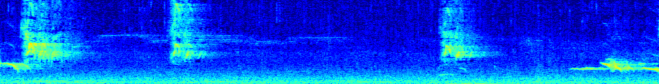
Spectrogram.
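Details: Woodland bird song of high, bright chirp bursts spaced a few seconds apart, ending in a run of clear whistled falling notes, with soft hiss behind.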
